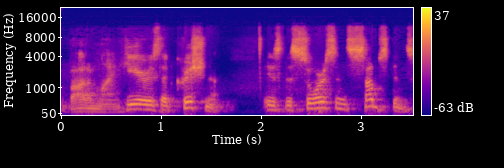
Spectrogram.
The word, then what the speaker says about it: Krishna: by the dot under the s and the n is a little bit back in your mouth not right up behind your teeth so krishna as opposed to krishna would be how you would pronounce that okay i'm going to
